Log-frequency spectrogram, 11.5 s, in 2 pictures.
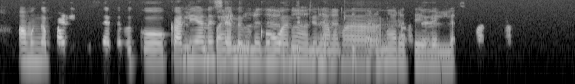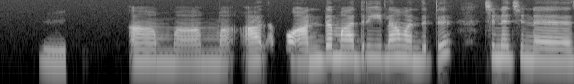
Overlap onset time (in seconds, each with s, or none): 1.8 s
